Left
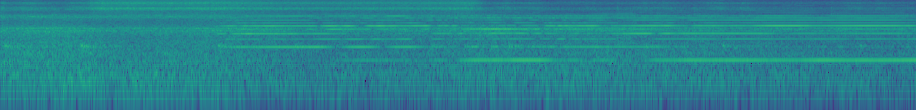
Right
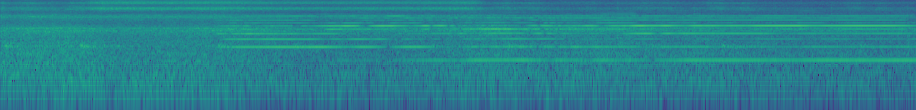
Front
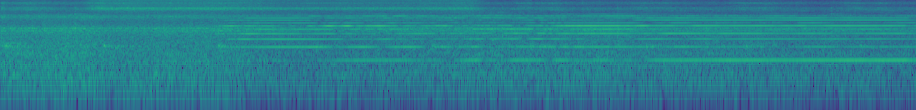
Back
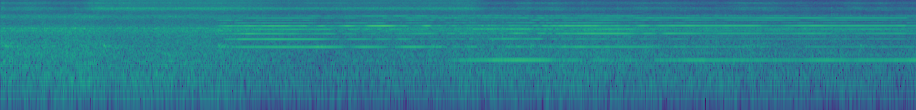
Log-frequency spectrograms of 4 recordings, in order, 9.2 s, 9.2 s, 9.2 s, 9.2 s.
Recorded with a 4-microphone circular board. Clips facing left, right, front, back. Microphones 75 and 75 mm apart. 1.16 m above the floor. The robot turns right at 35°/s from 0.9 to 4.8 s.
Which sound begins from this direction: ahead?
A violin, at 2.1 s.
